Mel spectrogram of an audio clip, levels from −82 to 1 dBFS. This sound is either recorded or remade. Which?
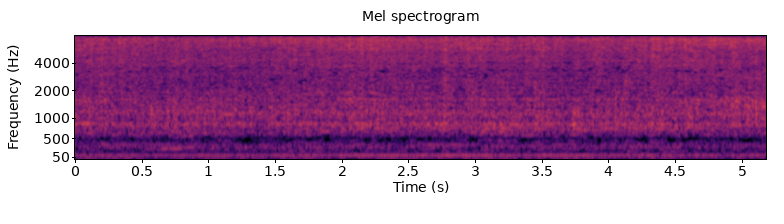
recorded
